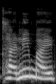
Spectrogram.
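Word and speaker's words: phthalimide: ये जो थैलीमाइड है और इसमें PH जो होता है वो साइलेंट होता है, आप इसको यहाँ से पढ़ते हो, TH से पढ़ते हो, थैलेमाइड।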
